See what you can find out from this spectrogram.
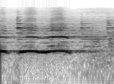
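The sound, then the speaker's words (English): An old-fashioned steam locomotive whistle blows at a gathering of train fans in Owosso, Michigan: one loud, sustained, steady hooting tone with rich harmonics and an airy hiss of steam, fading at the end. “Old-fashioned steam locomotives.”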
